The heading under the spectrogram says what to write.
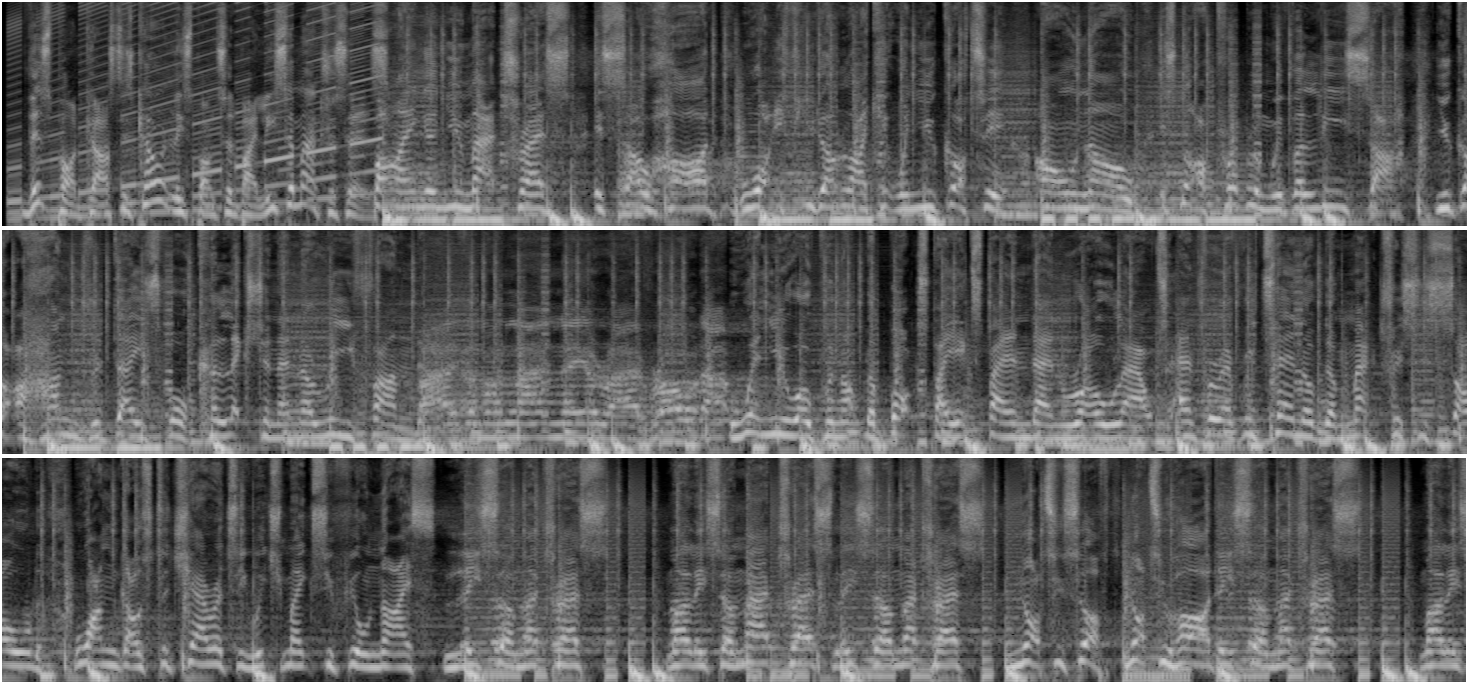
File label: HIP HOP JINGLE; LEESA MATTRESS; ADAM BUXTON SPONSOR JINGLES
